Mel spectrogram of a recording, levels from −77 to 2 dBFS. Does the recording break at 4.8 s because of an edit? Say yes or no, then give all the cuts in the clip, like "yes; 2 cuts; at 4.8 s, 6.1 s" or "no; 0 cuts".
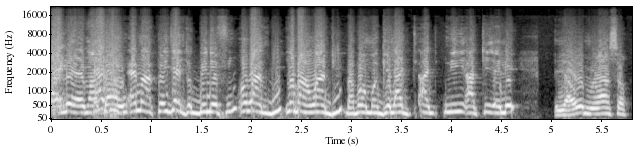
yes; 1 cut; at 4.8 s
